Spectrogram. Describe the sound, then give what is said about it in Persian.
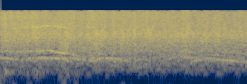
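Sustained hand clapping from many people, a dense, even wash of claps that runs loud and unbroken from start to finish. “یه دست بزن دست بزن”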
